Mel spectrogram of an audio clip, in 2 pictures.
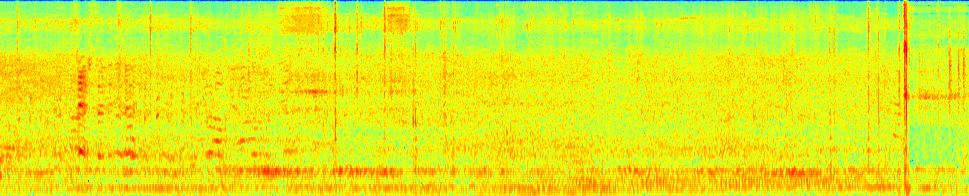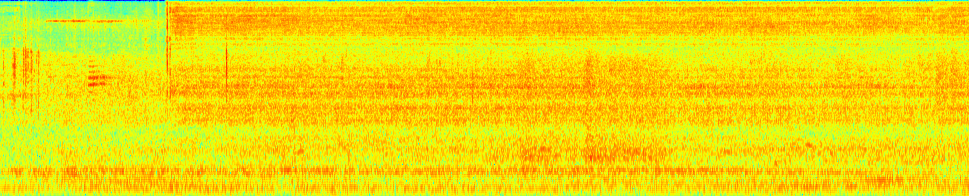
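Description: Steady low wind rumble on the microphone of a handlebar-mounted camera as a mountain bike rides along a city road, with car traffic around it. A single sharp click stands out about eleven seconds in.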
